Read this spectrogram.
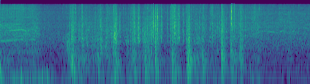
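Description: A toy truck tumbles and knocks against the rocky ground.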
